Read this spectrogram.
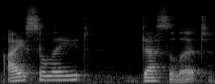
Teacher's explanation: So same syllable stress pattern, isolate, desolate. The des is stressed, it's longer. It has the clear vowel like in red. We then have our O that says schwa, the sound.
